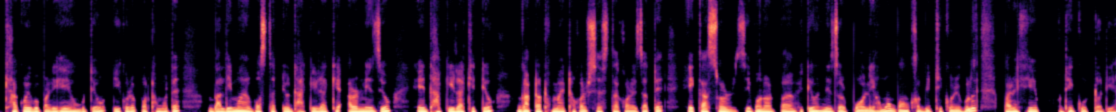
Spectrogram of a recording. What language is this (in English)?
Maria (India)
